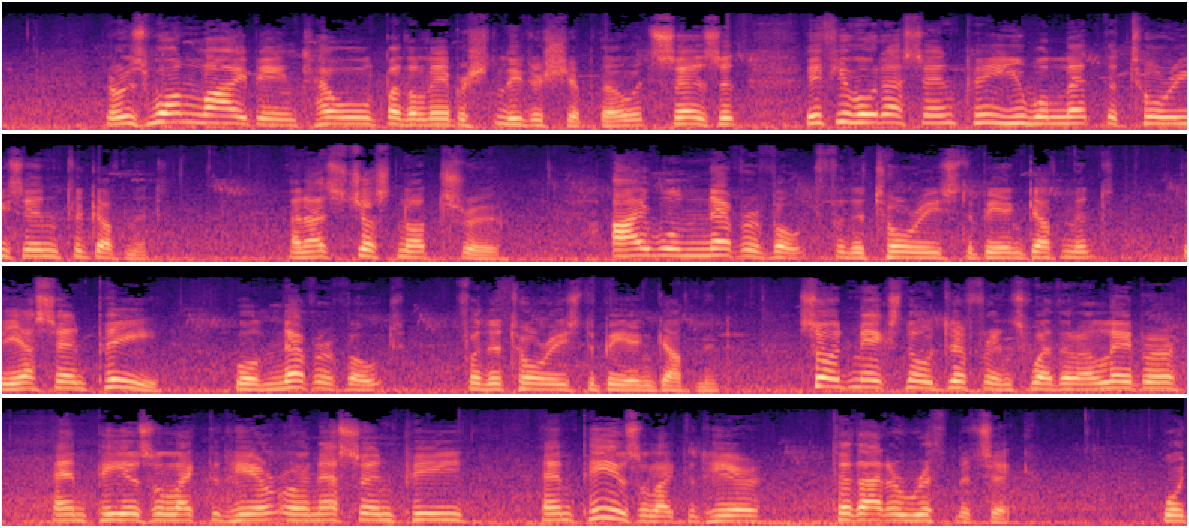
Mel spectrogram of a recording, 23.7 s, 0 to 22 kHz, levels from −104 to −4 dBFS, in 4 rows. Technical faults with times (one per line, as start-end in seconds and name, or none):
11.55-11.76 processor overload crackle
